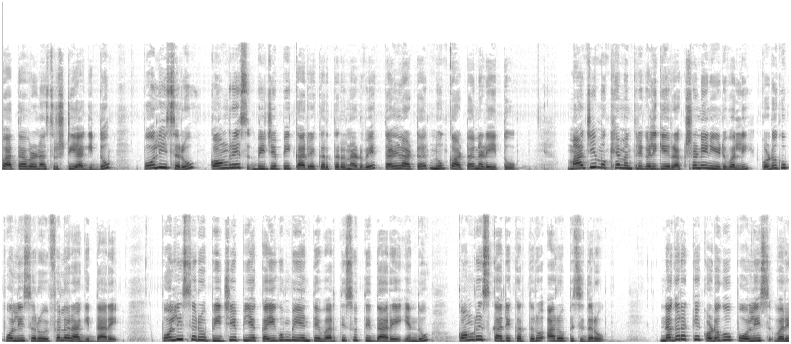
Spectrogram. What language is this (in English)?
Kannada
